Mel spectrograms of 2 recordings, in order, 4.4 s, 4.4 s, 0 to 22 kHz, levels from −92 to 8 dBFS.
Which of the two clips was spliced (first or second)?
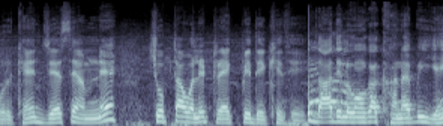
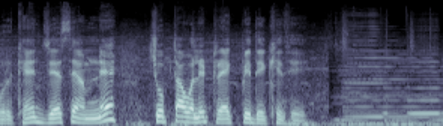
first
